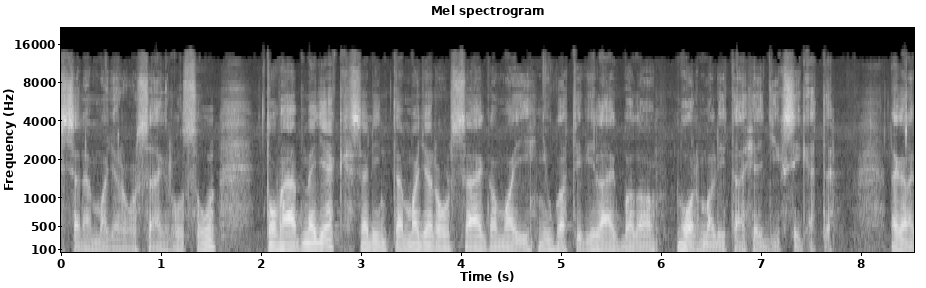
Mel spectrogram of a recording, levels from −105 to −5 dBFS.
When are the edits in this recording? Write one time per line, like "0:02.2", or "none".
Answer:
0:06.0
